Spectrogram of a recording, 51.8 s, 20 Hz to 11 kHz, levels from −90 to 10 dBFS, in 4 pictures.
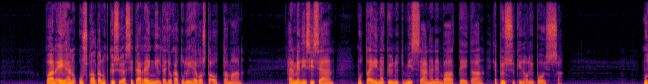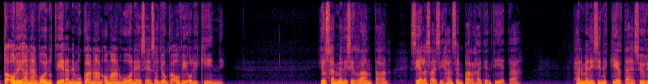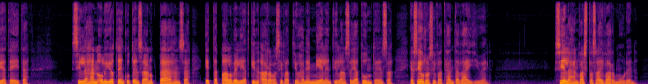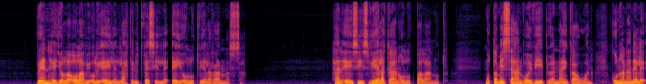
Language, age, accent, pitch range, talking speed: Finnish, 40-59, native, 125-180 Hz, 115 wpm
